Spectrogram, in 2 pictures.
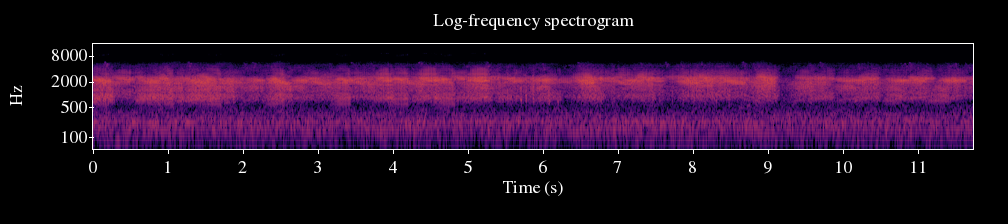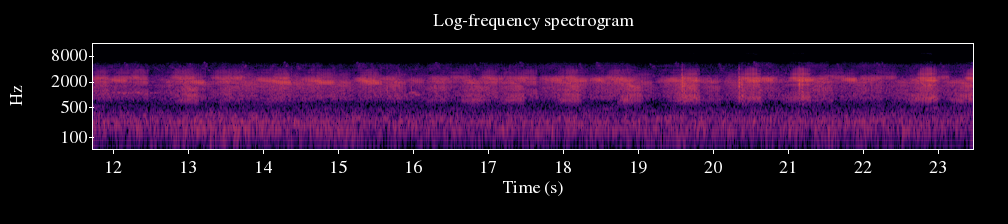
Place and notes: Title: 202006221842 Frogs in a Rice Paddy by a Road
Date: 202006221842
Recorder: Sound Devices MixPre-6 mk1
Microphone: Davinci Head mk2
Technique: Binaural Stereo
Location: Sakamoto, Shiga, Japan
GPS: 35.075152, 135.871114
Content: binaural, head, hrtf, frog, road, wind, rice, field, paddy, japan, old man, children, cars, traffic, ambiance, 2020, summer, sakakmoto, shiga, kansai
滋賀県, 日本 (Japan)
